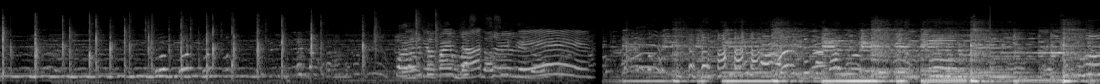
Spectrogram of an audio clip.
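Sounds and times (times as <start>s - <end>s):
woman singing into microphone: 0.0s - 3.2s, 8.5s - 11.0s.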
